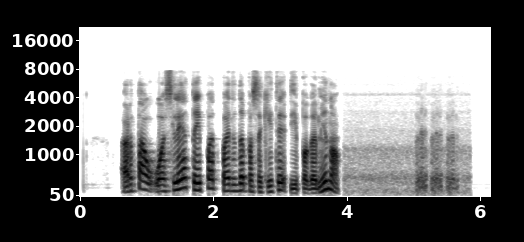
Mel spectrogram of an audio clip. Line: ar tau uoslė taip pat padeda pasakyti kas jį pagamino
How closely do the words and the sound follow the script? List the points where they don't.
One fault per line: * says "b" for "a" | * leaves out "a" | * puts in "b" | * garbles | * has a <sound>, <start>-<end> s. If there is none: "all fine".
* leaves out "kas"
* has a laugh, 5.0-5.7 s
